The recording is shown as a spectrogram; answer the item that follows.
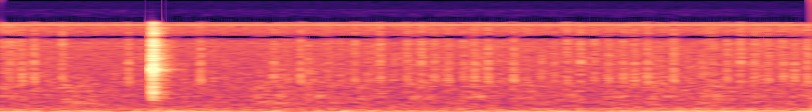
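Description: Pencil scratching on paper in short strokes, drawing hatch lines. A single sharp click comes about three-quarters of a second in.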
